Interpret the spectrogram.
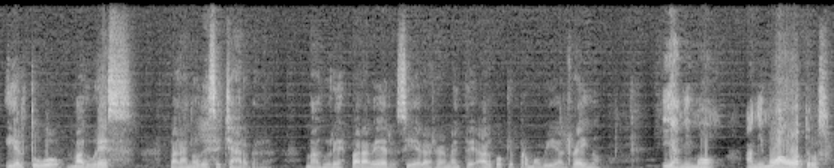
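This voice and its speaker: A pastor preaches in a soft, conversational tone. His voice is mellow and dark at a middle pitch. He keeps checking in with his listeners and restarts phrases as he hunts for words. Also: low-quality recording. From El Salvador. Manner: soft-spoken, conversational, often asks "¿verdad?"; restarts and repeats words as he searches for them. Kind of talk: sermon.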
